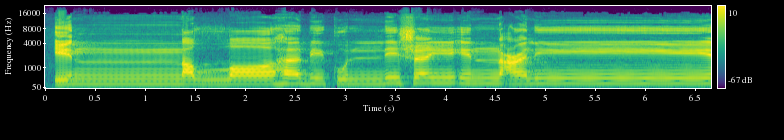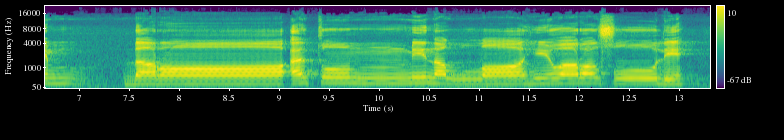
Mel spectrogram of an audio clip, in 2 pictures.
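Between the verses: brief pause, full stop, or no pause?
brief pause. It pauses briefly without breathing between verses. "dengan saktah, berhenti sejenak tanpa bernapas"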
